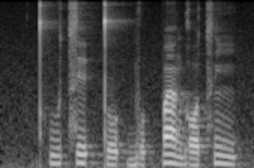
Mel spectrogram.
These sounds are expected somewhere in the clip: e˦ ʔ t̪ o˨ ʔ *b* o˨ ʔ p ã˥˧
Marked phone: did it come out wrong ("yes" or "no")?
no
